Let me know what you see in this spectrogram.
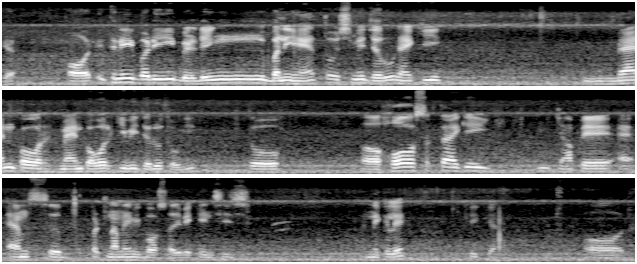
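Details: Man speaking Hindi who stammers, speaking for his own practice; word repetitions heard; stuttering.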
